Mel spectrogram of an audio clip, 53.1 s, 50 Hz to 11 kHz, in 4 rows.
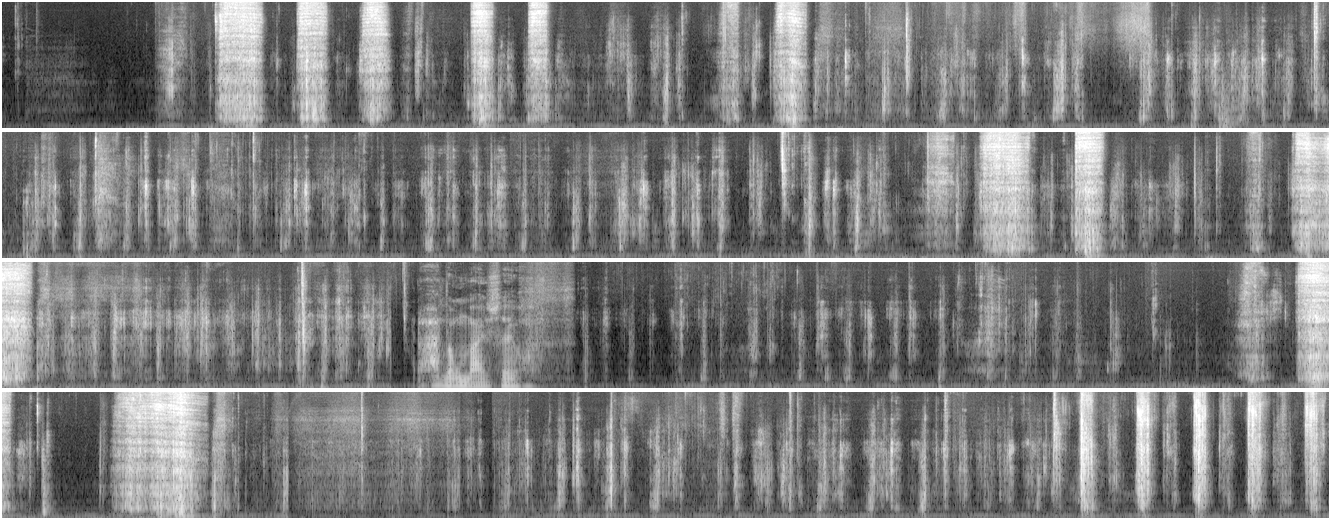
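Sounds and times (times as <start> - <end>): noodles slurped: 1.6 - 5.6, 22.5 - 24.4, 25.7 - 27.9, 40.9 - 42.2
wet chewing: 1.6 - 30.7, 39.0 - 53.0.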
